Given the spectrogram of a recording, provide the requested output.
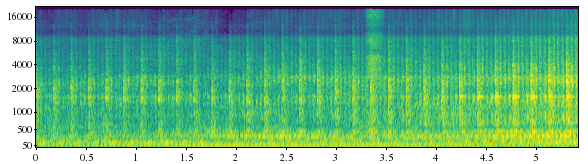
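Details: Ford Transit 2.4 diesel that knocks, misfires and stalls: regular sharp knocking near three beats a second over a lumpy, uneven idle; cause not pinned down.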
